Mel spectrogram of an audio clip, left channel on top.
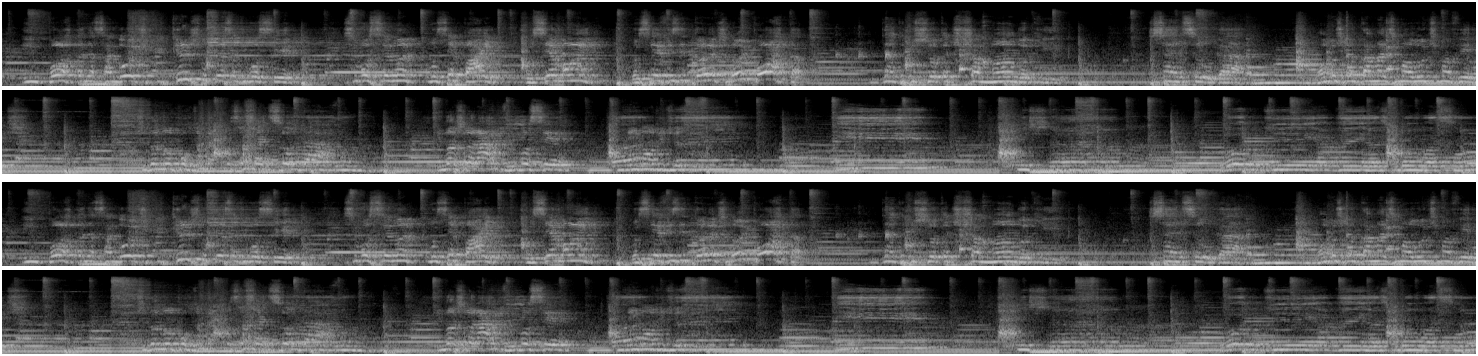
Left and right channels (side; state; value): both; normal; correlation 0.36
